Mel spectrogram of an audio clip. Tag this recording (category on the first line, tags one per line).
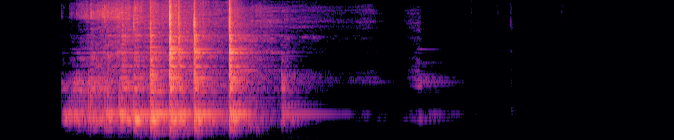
Sound effects > Other mechanisms, engines, machines
Blade
Chopsaw
Circularsaw
Perc
Percussion
Scrape
Shop
Teeth
Tooth
Woodshop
